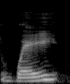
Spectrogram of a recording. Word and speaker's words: Ouai: So the Self-Care Sunday comes with a sample of North Bondi by, I think it's pronounced Way. That's spelled O-U-A-I. But everybody on TikTok pronounces that Way. So we'll call it Way.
